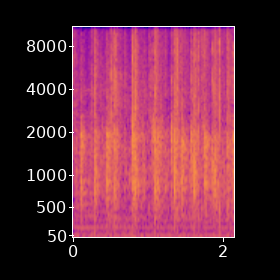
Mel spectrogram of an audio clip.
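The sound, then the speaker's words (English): A church audience claps in praise for the choir after a morning hymn. The hand claps are dense and steady, and they overlap into a brisk, continuous patter at a moderate level. “This choir have sung out of their hearts this morning. Let's give them a hand clap of praise.”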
